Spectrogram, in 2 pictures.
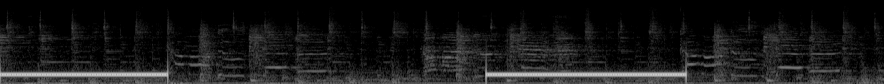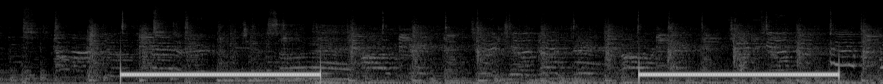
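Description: A telephone ringback tone on a landline call to a Verizon customer service agent repeats four times in steady, evenly spaced bursts of about two seconds, loud, with faint background murmur between the rings.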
